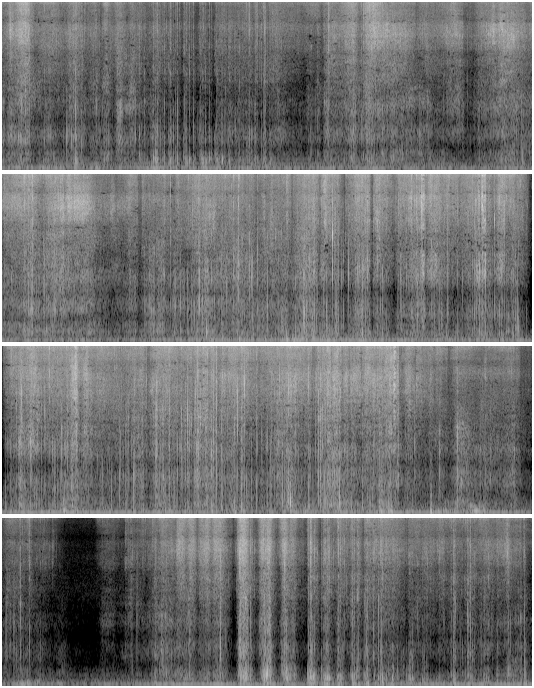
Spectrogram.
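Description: Yellow padded paper mailer crinkling and rustling as it is handled and squeezed up close to the microphone, with a cluster of sharper crackles near the end.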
